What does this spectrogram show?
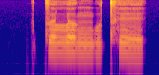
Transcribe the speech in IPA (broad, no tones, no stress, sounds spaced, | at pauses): t ə l ə ŋ u tʰ e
